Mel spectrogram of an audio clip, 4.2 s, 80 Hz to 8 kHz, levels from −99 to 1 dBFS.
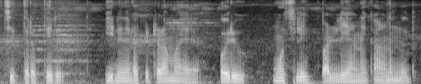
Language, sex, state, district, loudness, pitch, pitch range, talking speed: Malayalam, male, Kerala, Kollam, -18 LUFS, 95 Hz, 95-105 Hz, 115 wpm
